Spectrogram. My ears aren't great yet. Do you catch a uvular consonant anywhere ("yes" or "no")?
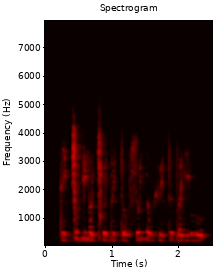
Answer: no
